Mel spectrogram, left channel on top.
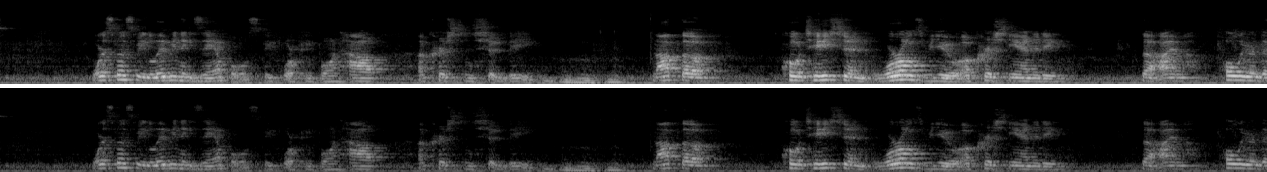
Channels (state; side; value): quieter; right; 8.4 dB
